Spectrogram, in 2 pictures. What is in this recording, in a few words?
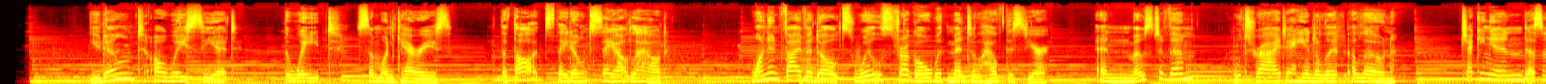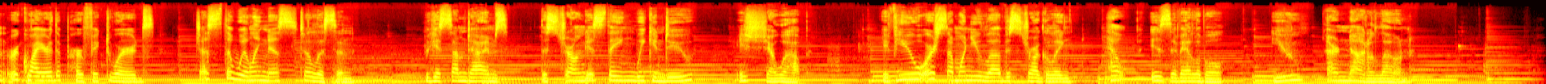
PSA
